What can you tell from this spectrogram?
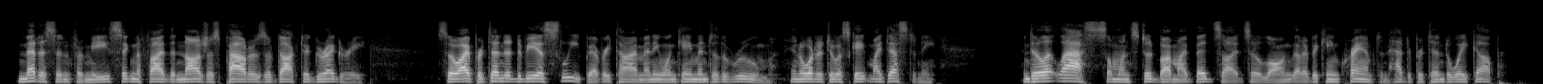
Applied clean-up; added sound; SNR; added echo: none; none; none; none.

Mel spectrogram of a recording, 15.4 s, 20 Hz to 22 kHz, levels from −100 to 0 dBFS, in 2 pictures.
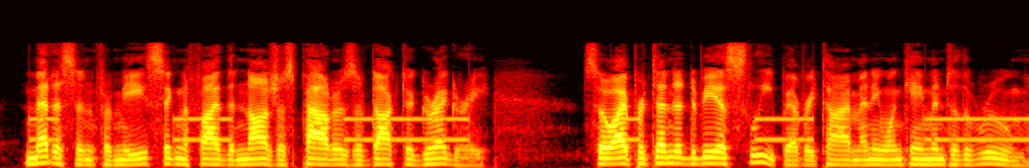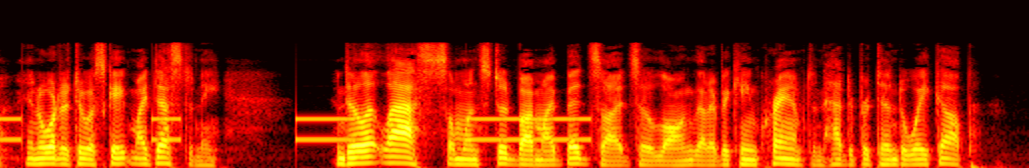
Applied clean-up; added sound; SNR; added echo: none; Telephone; 13 dB; none.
